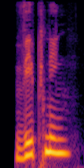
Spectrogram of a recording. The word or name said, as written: vipning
